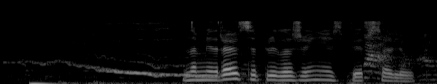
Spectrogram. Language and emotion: Russian, neutral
